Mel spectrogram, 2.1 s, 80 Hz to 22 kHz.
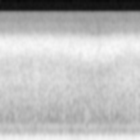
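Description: Steady hiss with a constant low hum: the in-flight background of a B-52 bomber's crew interphone, as heard on the original onboard flight recording.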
